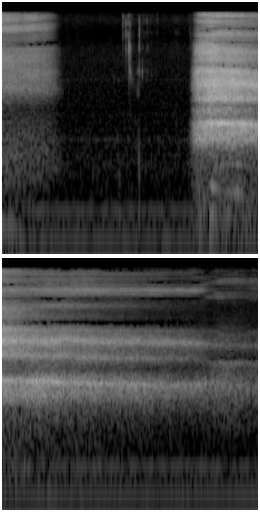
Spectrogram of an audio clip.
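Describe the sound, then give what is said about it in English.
A deep breath during a guided meditation: a soft breathy sound, a quiet pause with a small click, then a long, audible sigh-like exhale that starts strongly and fades slowly, with no talking. “Another deep breath.”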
